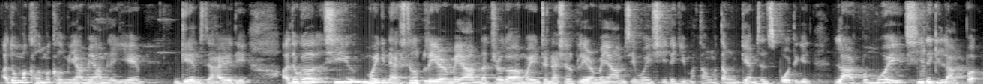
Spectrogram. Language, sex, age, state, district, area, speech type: Manipuri, male, 18-30, Manipur, Chandel, rural, spontaneous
